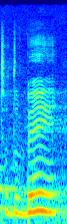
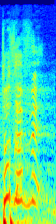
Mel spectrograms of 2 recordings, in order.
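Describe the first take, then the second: First: It is said quietly and calmly. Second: It is said loudly, as a shout. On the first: The speaker calls it right. "é calma" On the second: The speaker calls it wrong. "você fala gritando no ouvido dela"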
